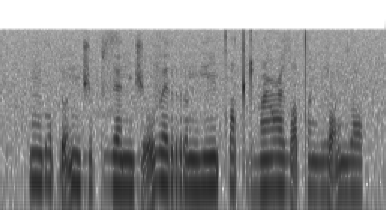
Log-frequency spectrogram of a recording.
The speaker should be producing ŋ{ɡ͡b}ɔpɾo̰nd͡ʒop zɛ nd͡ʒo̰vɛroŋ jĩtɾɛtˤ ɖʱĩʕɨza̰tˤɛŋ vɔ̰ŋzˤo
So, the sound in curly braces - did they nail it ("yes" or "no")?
no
